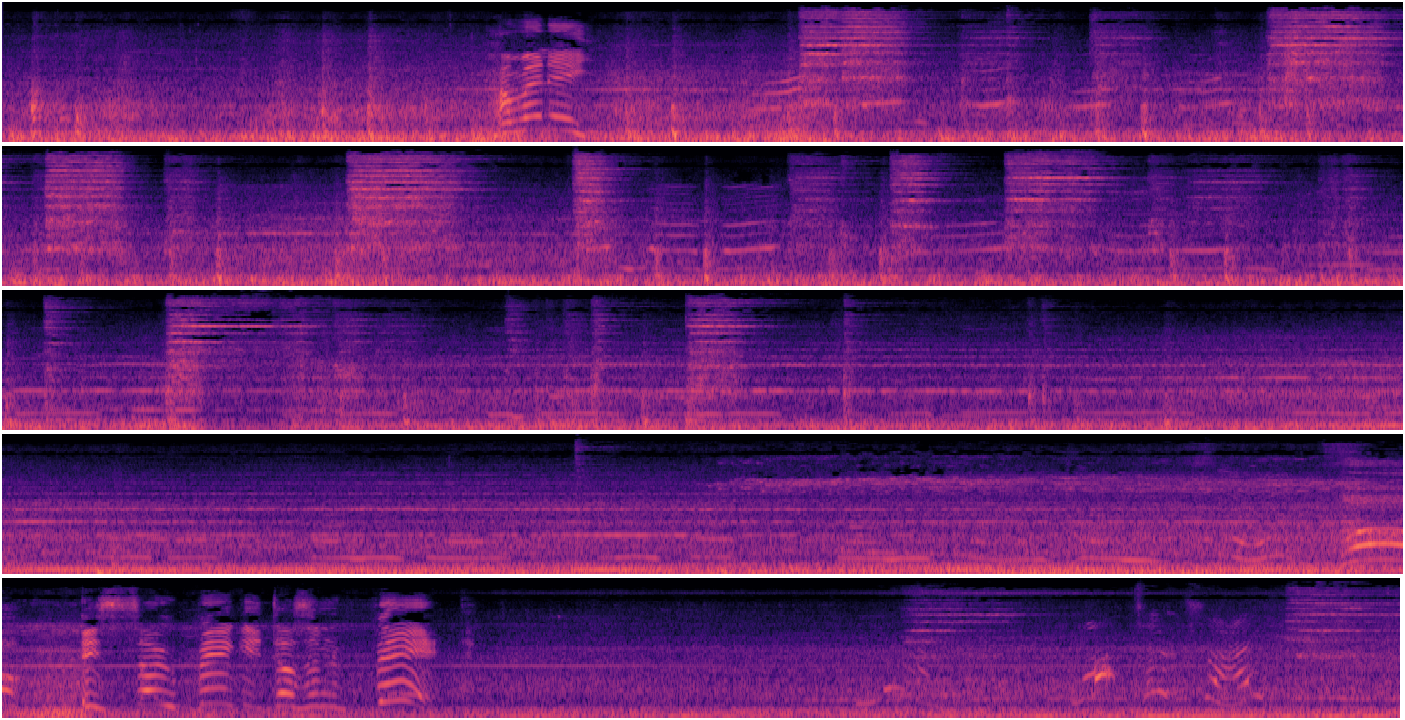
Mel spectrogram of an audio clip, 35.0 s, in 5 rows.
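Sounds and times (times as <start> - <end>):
low train rumble: 0.0 - 35.0
train wheels squealing: 4.0 - 5.7, 6.3 - 7.7, 8.7 - 10.2, 11.0 - 19.6, 20.3 - 29.1, 32.4 - 33.3, 34.4 - 35.0
crossing warning alarm tones: 11.0 - 30.1.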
